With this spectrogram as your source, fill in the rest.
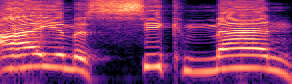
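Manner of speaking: put-on awful German accent. Joking around with another speaker mid-show: awful German accent. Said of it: "That was an awful German accent".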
